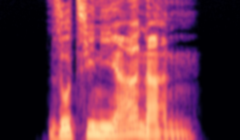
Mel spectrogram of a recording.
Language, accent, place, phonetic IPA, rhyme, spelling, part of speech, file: German, Germany, Berlin, [zot͡siniˈaːnɐn], -aːnɐn, Sozinianern, noun, De-Sozinianern.ogg
- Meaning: dative plural of Sozinianer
